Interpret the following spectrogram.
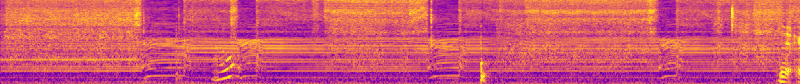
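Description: A small airbrush compressor runs with a steady electric hum, alongside the hiss of air spraying white paint through the airbrush. The hiss stops briefly about four times as the trigger is let off.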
